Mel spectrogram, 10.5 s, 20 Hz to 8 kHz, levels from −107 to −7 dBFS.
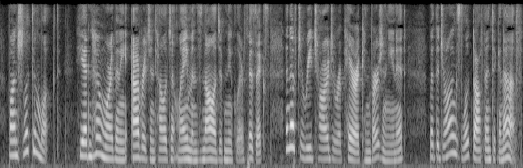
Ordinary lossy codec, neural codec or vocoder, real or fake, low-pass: MP3, 64 kbps; none; real; 7.2 kHz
